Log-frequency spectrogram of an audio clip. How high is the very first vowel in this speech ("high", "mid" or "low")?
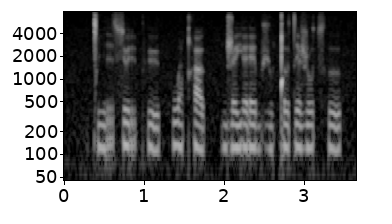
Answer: high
